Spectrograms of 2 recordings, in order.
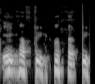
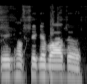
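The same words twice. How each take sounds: First: Drawn out, weary. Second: Said in the usual way. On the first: Shown as a demonstration. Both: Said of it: "इतनी बार बोल लिया कि मैं खुद ही bore हो गया".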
